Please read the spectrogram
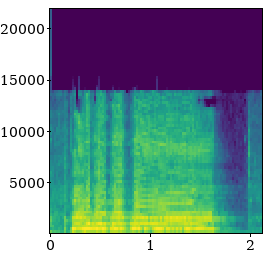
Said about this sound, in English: Hit this man with the air horns.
